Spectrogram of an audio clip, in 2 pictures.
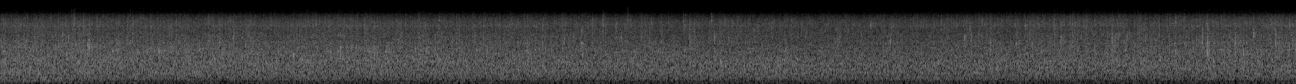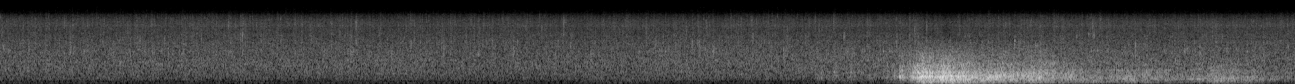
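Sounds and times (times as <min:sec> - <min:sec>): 
gentle rain: 0:00.0 - 0:25.8.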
